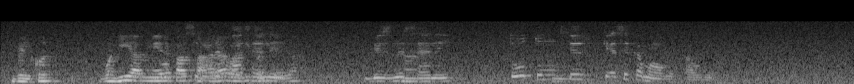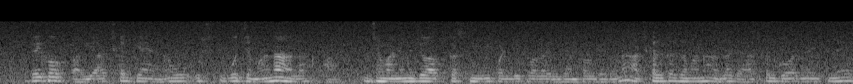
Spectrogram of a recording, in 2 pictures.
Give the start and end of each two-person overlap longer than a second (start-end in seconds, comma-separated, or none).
1.6-2.8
